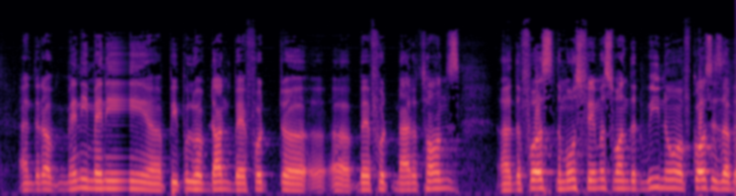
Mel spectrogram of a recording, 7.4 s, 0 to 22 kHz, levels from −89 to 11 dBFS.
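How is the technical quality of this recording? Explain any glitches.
There is one glitch, a call audio freeze, running from 1.13 to 1.32 s. The sound stalls and the last moment is stretched into a short buzzy hiss that fades without dropping to silence. The likely cause is packets held up in transit, draining the jitter buffer so the receiver filled about 0.16 s itself. When the audio resumes it continues from where it stopped, so nothing is lost, but everything after runs about 0.16 s later.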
